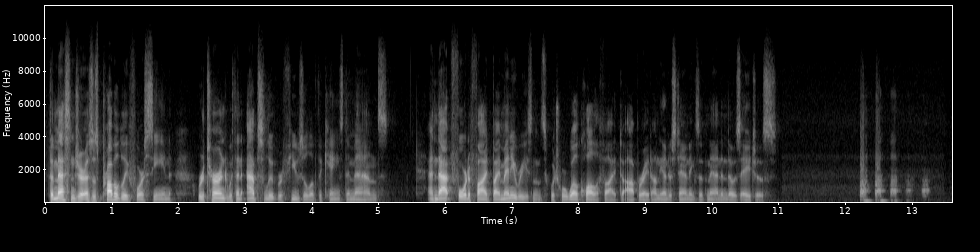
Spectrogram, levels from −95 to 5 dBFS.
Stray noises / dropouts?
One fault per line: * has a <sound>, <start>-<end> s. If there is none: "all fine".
* has a laugh, 12.2-13.3 s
